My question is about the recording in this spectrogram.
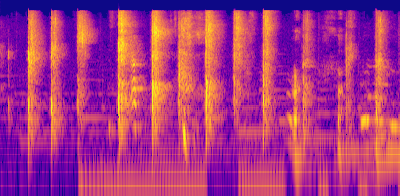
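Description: Hands clapping in quick, uneven claps over background music.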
